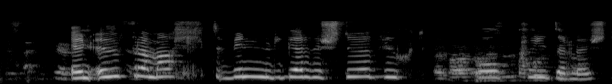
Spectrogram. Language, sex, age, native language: Icelandic, male, 12, Icelandic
